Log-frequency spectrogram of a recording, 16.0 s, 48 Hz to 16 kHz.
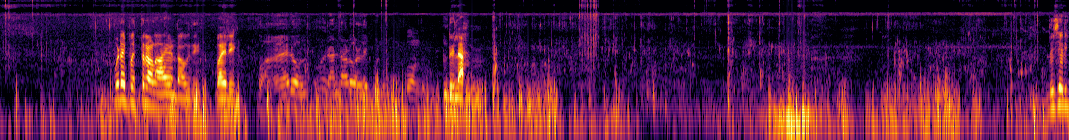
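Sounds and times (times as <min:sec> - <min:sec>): wind buffeting microphone: 0:00.0 - 0:10.0, 0:10.9 - 0:16.0
water lapping against boat: 0:07.0 - 0:16.0.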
